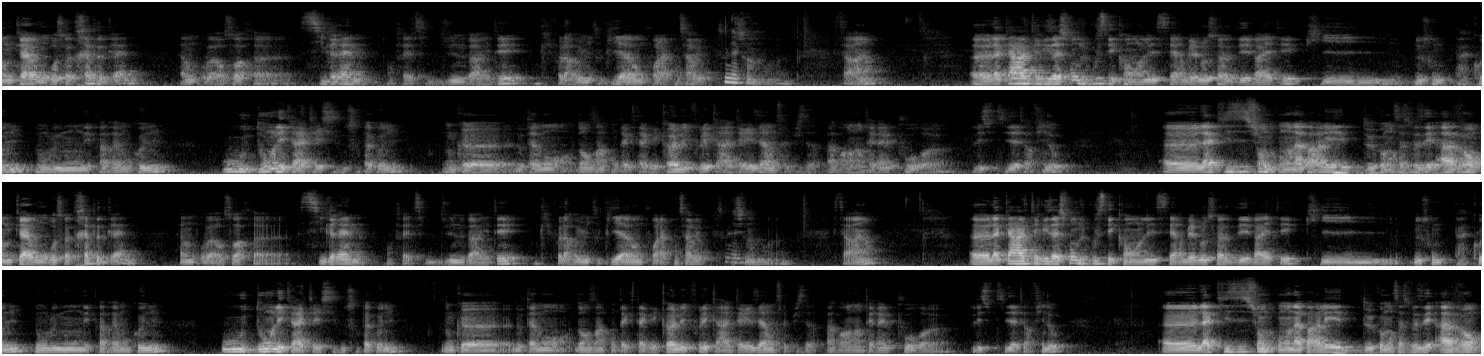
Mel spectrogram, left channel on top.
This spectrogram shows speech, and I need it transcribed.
le cas où on reçoit très peu de graines. Donc on va recevoir 6 graines en fait d'une variété, donc il faut la remultiplier avant de pouvoir la conserver, parce que sinon ça sert à rien. La caractérisation, du coup, c'est quand les CRB reçoivent des variétés qui ne sont pas connues, dont le nom n'est pas vraiment connu, ou dont les caractéristiques ne sont pas connues. Donc, notamment dans un contexte agricole, il faut les caractériser avant que ça puisse avoir un intérêt pour les utilisateurs finaux. L'acquisition, donc on en a parlé de comment ça se faisait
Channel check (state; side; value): normal; both; correlation 0.52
